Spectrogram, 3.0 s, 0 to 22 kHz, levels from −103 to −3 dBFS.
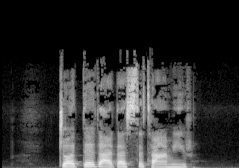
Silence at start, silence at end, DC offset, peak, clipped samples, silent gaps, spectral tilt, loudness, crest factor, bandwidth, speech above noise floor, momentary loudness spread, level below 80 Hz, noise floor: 0.75 s; 0.55 s; under 0.1%; 0 dBFS; under 0.1%; none; -2.5 dB/octave; -16 LUFS; 18 dB; 15.5 kHz; 45 dB; 12 LU; -52 dBFS; -62 dBFS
